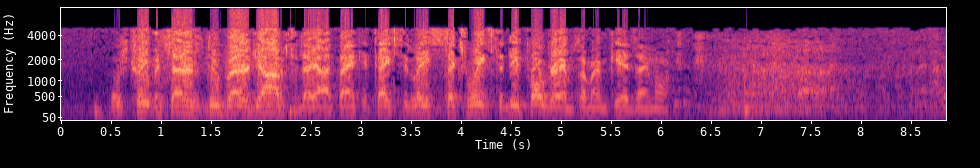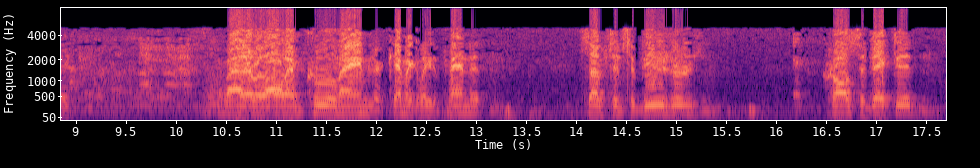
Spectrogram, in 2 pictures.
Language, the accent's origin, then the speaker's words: English; Louisville, Kentucky, United States; Anyway, I'm from Louisville, Kentucky.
